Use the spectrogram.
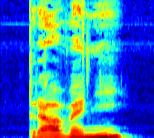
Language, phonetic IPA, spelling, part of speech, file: Czech, [ˈtraːvɛɲiː], trávení, noun, Cs-trávení.ogg
- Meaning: 1. verbal noun of trávit 2. digestion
